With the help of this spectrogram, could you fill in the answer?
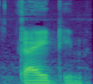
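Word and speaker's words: chitin: এইচ আইটি আই এন অনেকে এটার চিটিন চিটিন পড়ে বাট এটা কিন্তু চিটিন না এটা কি কাইটিন আমাদের ইংলিশগুলা হালকা করে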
